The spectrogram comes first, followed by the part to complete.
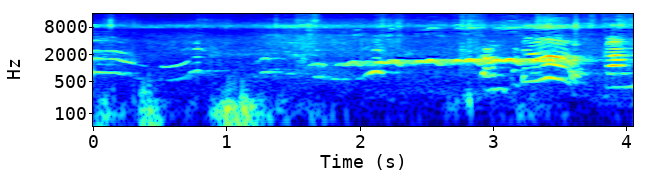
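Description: A Shih Tzu whining: several short high-pitched whines that rise and fall, then a longer drawn-out whine held for over a second before it breaks into more short whines near the end.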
